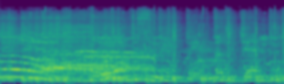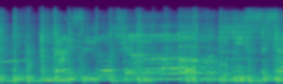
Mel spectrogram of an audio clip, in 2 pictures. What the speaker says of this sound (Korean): 자, 이렇게 함성!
